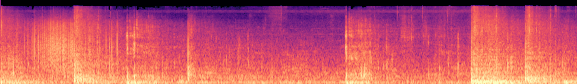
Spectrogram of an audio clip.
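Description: Aerial fireworks bursting: about half a dozen sharp bangs a second or so apart, with a pause in the middle, the loudest a little before the end.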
